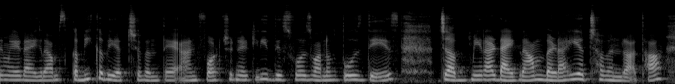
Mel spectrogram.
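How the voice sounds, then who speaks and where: Delivery comes at a moderate pace in a monotone, flat intonation. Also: woman. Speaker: student vlogger. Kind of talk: casual vlog narration. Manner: code-switching Hindi-English.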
